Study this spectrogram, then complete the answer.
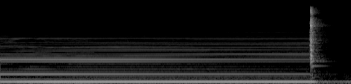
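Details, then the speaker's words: Garbage disposal unused for years, run after resetting its tripped built-in breaker. The motor cannot turn and hums steadily for a few seconds, then the built-in breaker trips again with a snap: a seized, stalled motor. "okay so you heard it got power to the motor the motor could not turn so that was that humming or whining noise and then it usually tries for five to ten seconds and then that circuit breaker again broke the circuit"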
